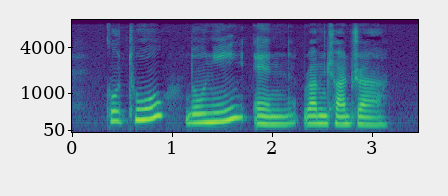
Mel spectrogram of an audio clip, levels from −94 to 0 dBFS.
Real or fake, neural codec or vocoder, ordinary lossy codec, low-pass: fake; codec, 16 kHz, 2 kbps, FunCodec, trained on LibriTTS, 25 frames a second; none; 7.2 kHz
